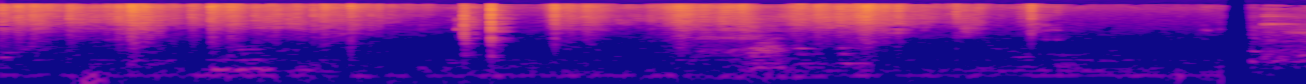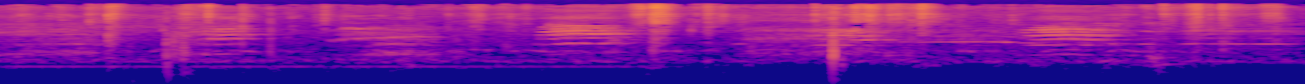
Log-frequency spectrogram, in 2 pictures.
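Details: Russian Blue cat, a domestic pet indoors, giving short harmonic meows in the second half, with two clear wavering calls a few seconds apart, amid clicks, handling noises and a steady background hum before a sudden scene cut.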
